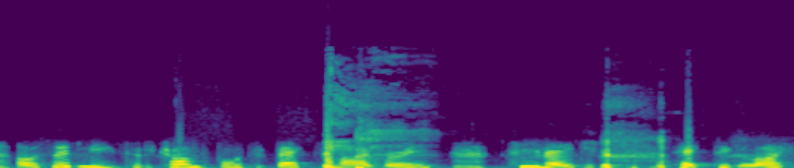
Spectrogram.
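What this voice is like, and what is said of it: South African accent. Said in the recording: “I detect a lovely accent in there. Is it South African?”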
